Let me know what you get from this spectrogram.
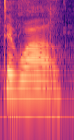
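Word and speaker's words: de Waal: The book she mentioned is My name is Leon by Kit Deval. That's spelled Ki T D E W A L.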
